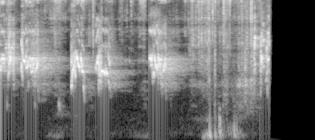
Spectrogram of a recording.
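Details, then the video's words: A pair of budgerigars during breeding season gives high chirping chatter in three short warbled bursts, followed by a low rattling, scratchy noise before silence. "Budgie Pair Chirping Sounds 🐦💕 | Budgie Breeding Season 🦜✨"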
